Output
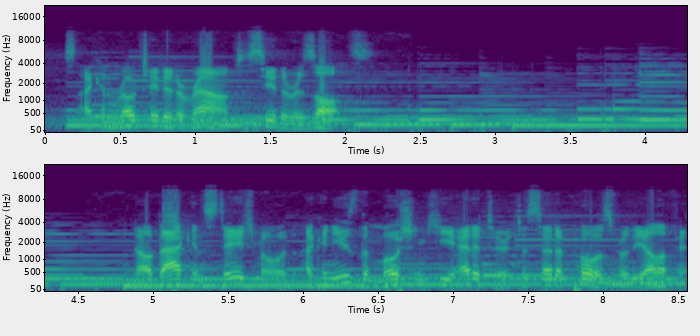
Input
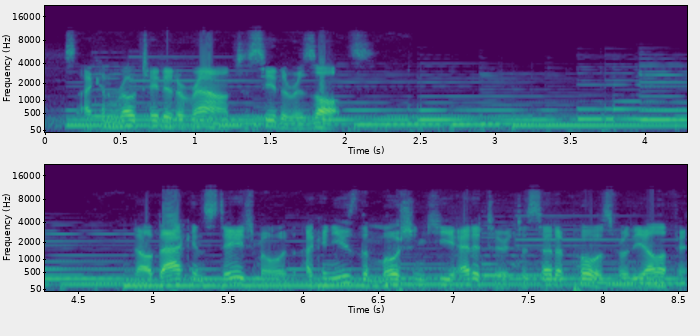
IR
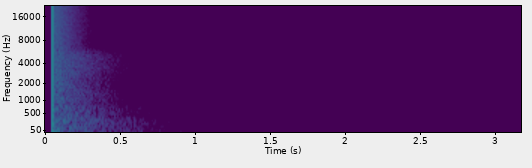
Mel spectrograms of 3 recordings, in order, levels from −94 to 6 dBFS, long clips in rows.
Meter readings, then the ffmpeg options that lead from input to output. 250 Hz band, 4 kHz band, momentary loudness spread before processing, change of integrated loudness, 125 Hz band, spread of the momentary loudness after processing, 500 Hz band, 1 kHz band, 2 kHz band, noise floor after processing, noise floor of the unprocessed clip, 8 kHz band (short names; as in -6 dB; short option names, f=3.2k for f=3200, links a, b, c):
+1.0 dB, +1.0 dB, 9 LU, +1.0 dB, +1.5 dB, 9 LU, +1.5 dB, +1.0 dB, +1.0 dB, -36 dBFS, -37 dBFS, +1.5 dB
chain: -filter_complex "[0:a]asplit=2[a][b];[1:a]atrim=start_sample=2205[c];[b][c]afir=irnorm=-1:irlink=0,volume=-11dB[d];[a][d]amix=inputs=2:normalize=0"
